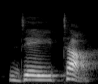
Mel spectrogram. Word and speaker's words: data: अब इसका प्रोनाउंसिएशन क्या है? इसका प्रोनाउंसिएशन है डेटा, डेटा। प्लीज इसे डाटा मत पढ़िए, ये डाटा साइंस नहीं है, ये है डेटा साइंस, डेटा।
